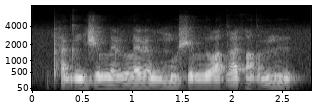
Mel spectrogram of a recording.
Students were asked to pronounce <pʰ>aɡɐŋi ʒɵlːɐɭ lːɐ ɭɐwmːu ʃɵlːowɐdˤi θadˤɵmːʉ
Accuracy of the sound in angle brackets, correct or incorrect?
correct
